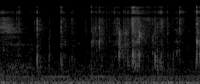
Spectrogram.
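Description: Foil trading-card pack wrapper crinkling as it is handled, a run of light, irregular crackles.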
